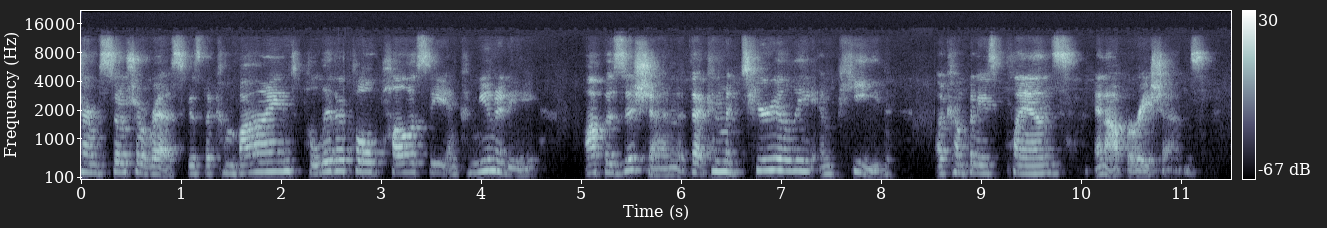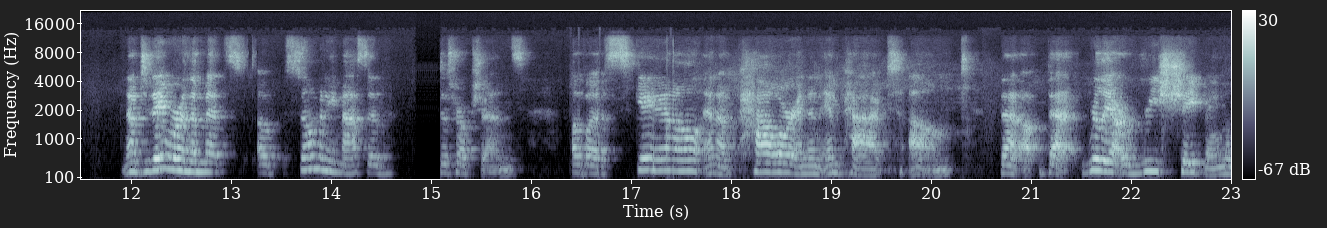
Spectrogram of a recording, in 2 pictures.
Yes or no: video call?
yes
